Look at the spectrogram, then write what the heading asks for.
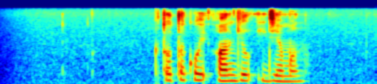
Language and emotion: Russian, neutral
